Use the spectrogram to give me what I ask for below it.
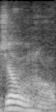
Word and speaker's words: Gyllenhaal: boxing it's it's it's jill and gyllenhaal with the with the heart with the hard g uh so uh but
